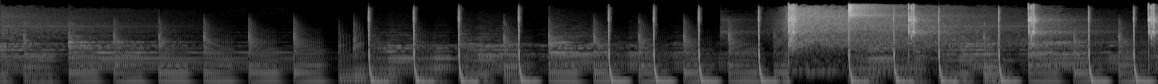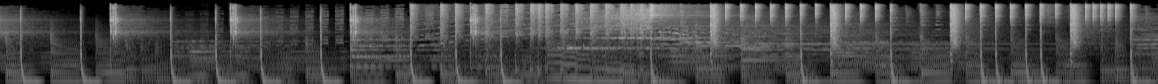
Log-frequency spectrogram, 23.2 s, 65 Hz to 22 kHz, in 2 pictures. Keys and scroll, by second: 10.1 ctrl+j.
